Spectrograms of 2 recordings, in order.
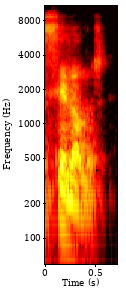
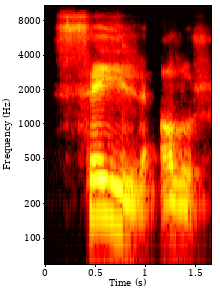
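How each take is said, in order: First: The word is said with one syllable, sel. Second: The word is said with two syllables, se-yil. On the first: The speaker calls it right. "Sel diye telaffuz ediyoruz" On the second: The speaker calls it wrong. "seyil şeklinde telaffuz etmiyoruz"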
